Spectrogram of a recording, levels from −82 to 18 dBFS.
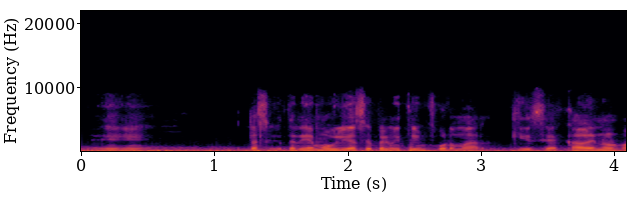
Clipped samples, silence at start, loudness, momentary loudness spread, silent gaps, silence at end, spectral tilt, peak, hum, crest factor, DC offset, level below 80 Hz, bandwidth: under 0.1%; 0 s; -27 LUFS; 8 LU; none; 0 s; -6 dB/octave; -10 dBFS; none; 16 dB; under 0.1%; -38 dBFS; 9.6 kHz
